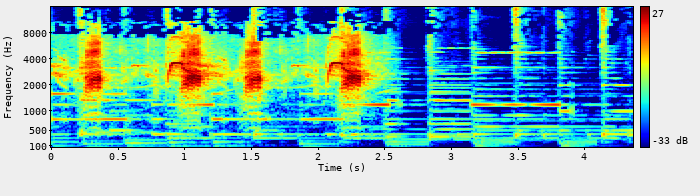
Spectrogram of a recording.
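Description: A duck quacking several times over the first two and a half seconds, over background music.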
